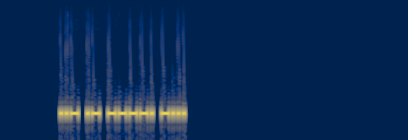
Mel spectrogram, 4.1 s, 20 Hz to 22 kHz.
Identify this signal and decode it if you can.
Morse code, heard as a keyed tone, about 46 wpm, 700 Hz. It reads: UA9B
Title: DXCC-100 Call Signs - 4 Characters - 45wpm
